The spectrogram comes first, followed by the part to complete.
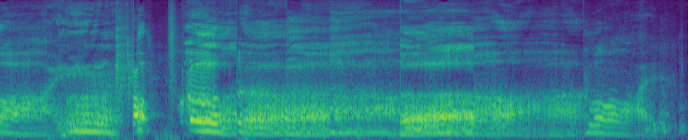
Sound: repeated groans

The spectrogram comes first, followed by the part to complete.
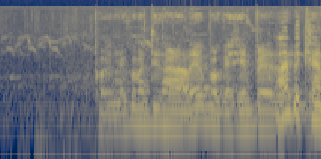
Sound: he speaks Spanish

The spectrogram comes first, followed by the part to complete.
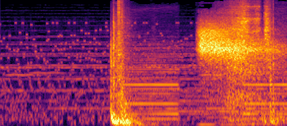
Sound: buzzer sounds

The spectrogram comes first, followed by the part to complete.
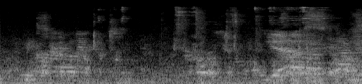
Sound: talking

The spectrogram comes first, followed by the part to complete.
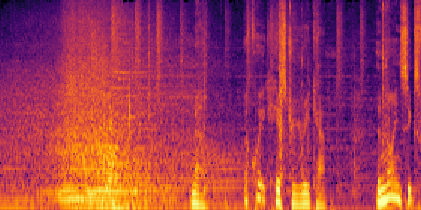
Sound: engine roars

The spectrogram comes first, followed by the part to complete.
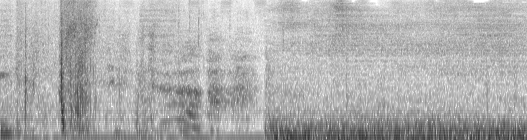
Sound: gasps

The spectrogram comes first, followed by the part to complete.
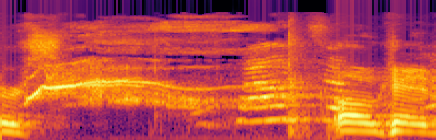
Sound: screams

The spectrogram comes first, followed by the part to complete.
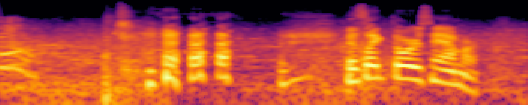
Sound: laughing

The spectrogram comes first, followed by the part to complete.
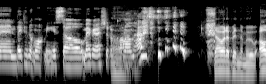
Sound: laughs

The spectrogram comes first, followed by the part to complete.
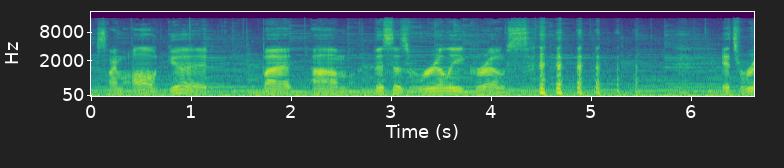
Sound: laughter

